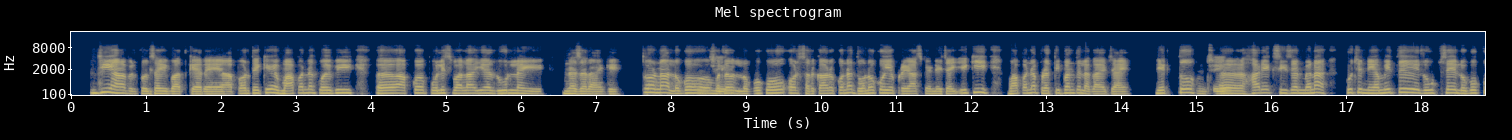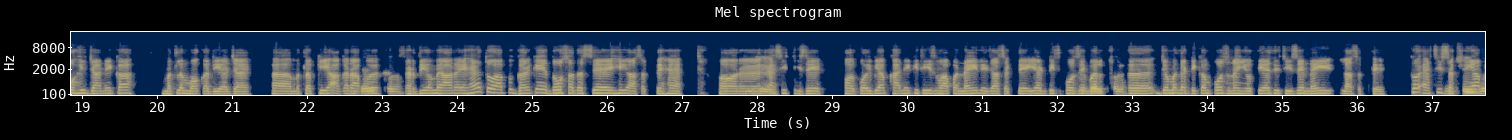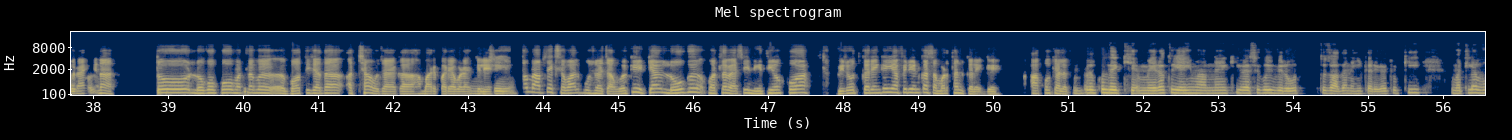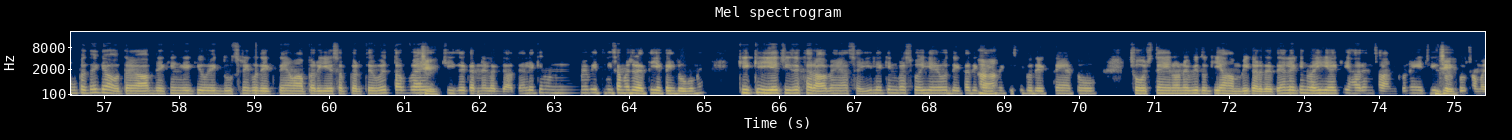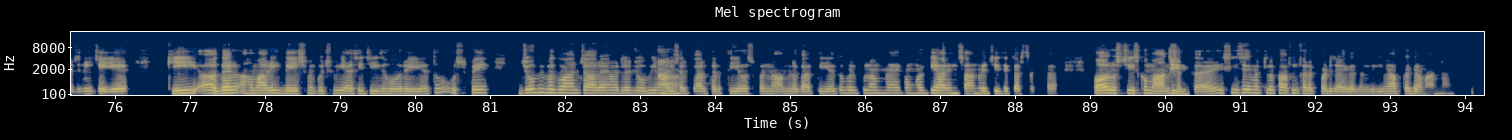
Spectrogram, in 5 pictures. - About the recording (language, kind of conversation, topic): Hindi, unstructured, क्या जलवायु परिवर्तन को रोकने के लिए नीतियाँ और अधिक सख्त करनी चाहिए?
- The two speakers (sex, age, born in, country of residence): female, 25-29, India, India; male, 20-24, India, India
- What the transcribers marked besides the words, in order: other background noise; in English: "रूल"; tapping; in English: "सीज़न"; in English: "डिस्पोज़ेबल"; in English: "डिकम्पोज़"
